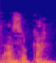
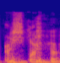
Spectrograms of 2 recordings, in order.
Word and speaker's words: Asuka: Och så har de ju dessutom Bailey mot Asuka, eller Ashka. Jag, jag fattar inte hur de kan uttala det som Ashka. – Nej, jag säger också Asuka och så får hon heta i min värld i alla fall.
